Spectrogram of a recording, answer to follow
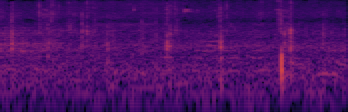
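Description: Footsteps of several people walking on a dirt and stone path, light scattered scuffs and taps with one sharper tap near the end, under faint voices.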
